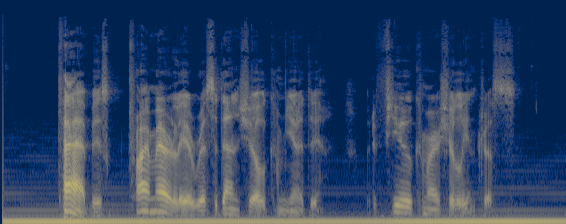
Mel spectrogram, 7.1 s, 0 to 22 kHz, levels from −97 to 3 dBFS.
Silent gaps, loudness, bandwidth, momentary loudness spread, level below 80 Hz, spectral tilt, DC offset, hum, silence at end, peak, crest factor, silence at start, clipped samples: none; -31 LUFS; 10 kHz; 12 LU; -32 dBFS; -5.5 dB/octave; under 0.1%; 50 Hz at -35 dBFS; 0 s; -4 dBFS; 24 dB; 0 s; under 0.1%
